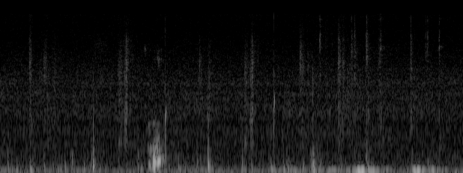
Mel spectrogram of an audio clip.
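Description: A video game plays short crunching block-breaking sound effects.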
